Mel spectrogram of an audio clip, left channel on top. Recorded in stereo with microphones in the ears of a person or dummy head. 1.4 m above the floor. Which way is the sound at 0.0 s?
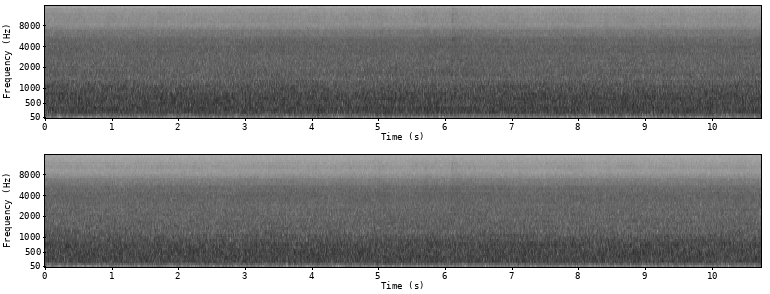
10° left (ahead or behind).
